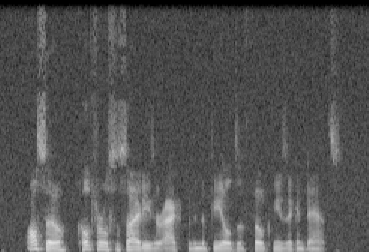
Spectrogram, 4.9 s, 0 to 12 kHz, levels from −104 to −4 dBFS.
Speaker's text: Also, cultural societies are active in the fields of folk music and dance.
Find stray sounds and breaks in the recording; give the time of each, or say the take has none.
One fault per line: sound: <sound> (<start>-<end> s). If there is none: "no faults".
sound: dropout (2.4-2.5 s)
